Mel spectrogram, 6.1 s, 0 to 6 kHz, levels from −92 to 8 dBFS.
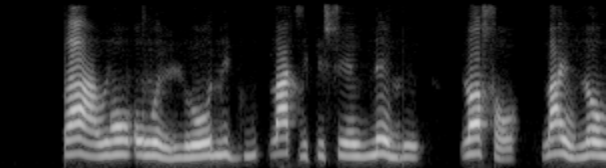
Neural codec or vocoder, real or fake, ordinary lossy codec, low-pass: codec, 16 kHz, 0.8 kbps, ZipCodec; fake; none; 5.4 kHz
